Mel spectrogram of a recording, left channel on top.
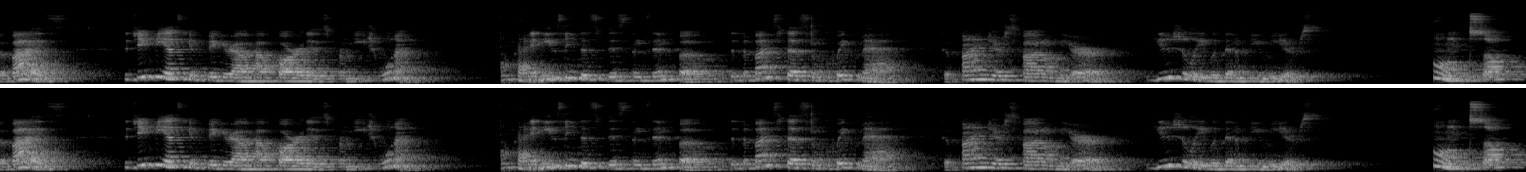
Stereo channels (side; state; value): both; identical; correlation 1.00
